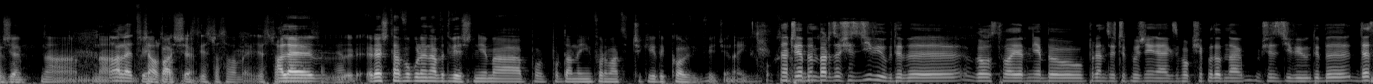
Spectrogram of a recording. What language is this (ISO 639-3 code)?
pol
